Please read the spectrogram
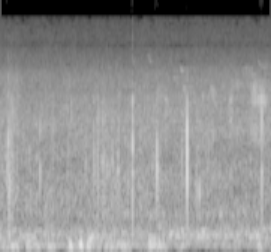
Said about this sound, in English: It's a Savannah Sparrow singing in the background.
